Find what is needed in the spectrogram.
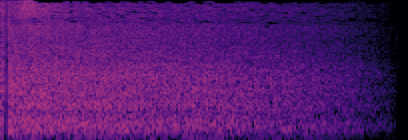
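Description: Steady rushing background noise, fading out over the last half second.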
